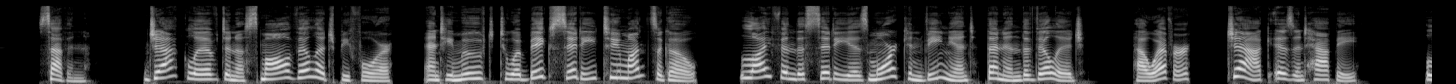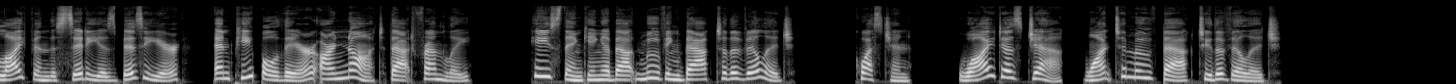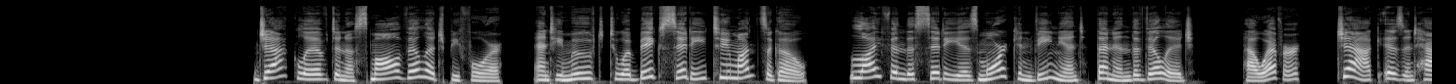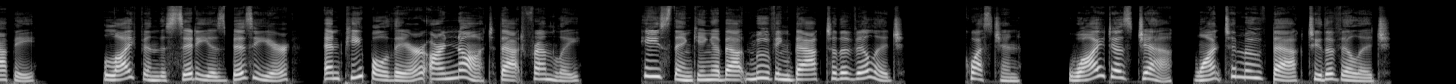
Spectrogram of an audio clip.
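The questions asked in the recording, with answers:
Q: Question. Why does Jack want to move back to the village?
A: City life is busier and people there are not that friendly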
